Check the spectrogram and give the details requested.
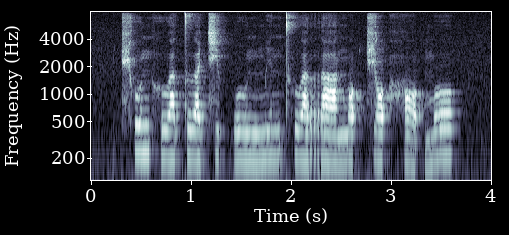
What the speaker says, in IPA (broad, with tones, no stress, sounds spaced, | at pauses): t͡ɕʰ u˥˩ n h u˧ a̯ t ɯ˧ a̯ t͡ɕ ɯ˨˩ k̚ w u˧ n m i˦˥ n tʰ u˦˥ a̯ r aː˧ ŋ ɔ˦˥ ʔ t͡ɕ ɔ˦˥ ʔ h ɔ˨˩ ʔ m o˥˩ k̚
